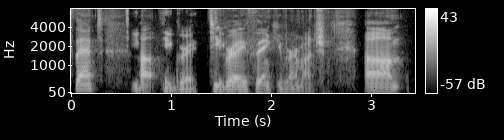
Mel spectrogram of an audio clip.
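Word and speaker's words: El Tigre: for people who like these characters uh including eltai gray which apparently is how you pronounce that uh Tigre thank you very much um and but you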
